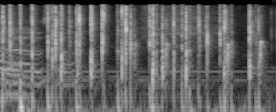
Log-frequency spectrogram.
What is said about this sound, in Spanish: Ah, qué bonito. Ah, un aplauso, un aplauso.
